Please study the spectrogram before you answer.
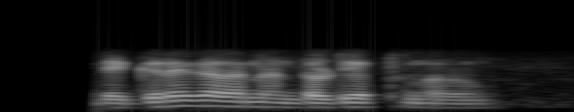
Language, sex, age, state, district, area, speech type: Telugu, male, 18-30, Andhra Pradesh, Kadapa, rural, conversation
